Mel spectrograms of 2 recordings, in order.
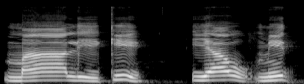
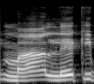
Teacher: মিমের মধ্যে টান দিব, লামের মধ্যে টান দিব না।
